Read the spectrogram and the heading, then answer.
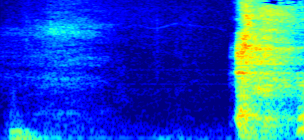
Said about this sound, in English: Oh my word. People, please pray for this. It's like a every other month thing where this cough just comes up.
